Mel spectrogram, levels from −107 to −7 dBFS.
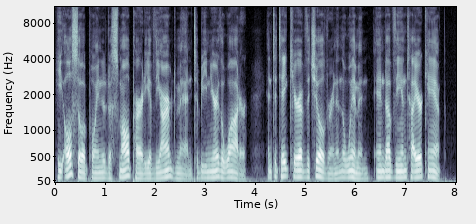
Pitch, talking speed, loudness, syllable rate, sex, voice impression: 105 Hz, 225 wpm, -18 LUFS, 5.5 syllables/s, male, masculine, very adult-like, slightly fluent, calm, reassuring, kind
